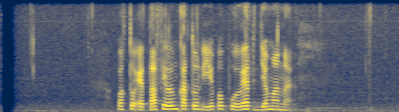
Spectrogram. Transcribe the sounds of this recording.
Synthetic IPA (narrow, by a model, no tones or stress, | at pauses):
wak̚t̪uʔɛt̪afiləmkart̪unijəpɔpulɛrd͡ʒamana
